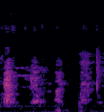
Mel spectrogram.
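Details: A Rottweiler gives a quick run of short, rough barks, about four or five in under two seconds.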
